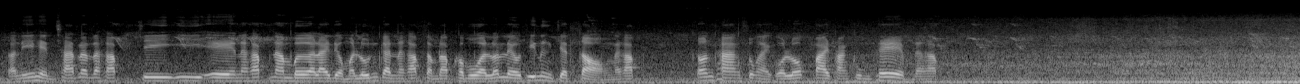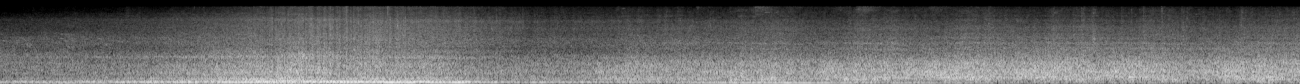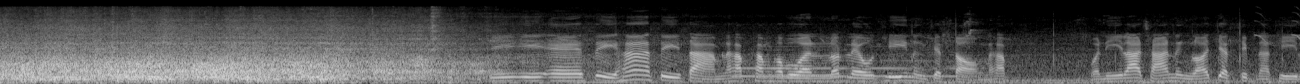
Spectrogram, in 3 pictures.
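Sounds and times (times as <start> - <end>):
diesel locomotive engine passing: 6.1 - 39.0
train wheels clattering on rails: 14.4 - 30.9.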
